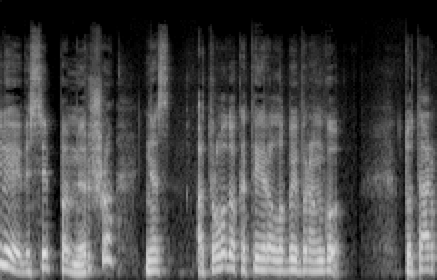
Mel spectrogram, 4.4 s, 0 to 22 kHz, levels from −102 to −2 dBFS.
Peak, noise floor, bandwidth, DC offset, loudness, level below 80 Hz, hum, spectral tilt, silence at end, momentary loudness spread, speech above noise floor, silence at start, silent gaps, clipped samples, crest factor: -8 dBFS; -54 dBFS; 13.5 kHz; under 0.1%; -24 LUFS; -64 dBFS; none; -6.5 dB/octave; 0 s; 7 LU; 31 dB; 0 s; none; under 0.1%; 16 dB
